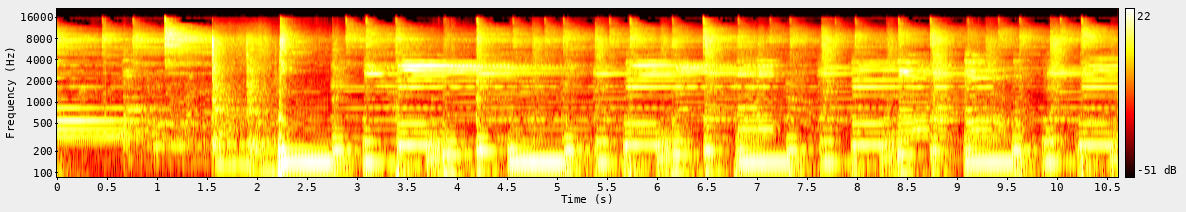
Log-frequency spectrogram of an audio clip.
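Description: Live rock band playing on stage: electric guitar chords ring out, then about two seconds in the drum kit and a bass guitar line come in and the band plays on with a steady beat.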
